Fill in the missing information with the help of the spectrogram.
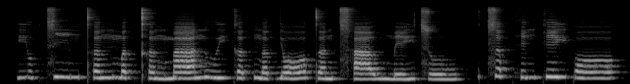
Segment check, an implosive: absent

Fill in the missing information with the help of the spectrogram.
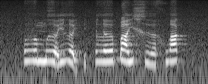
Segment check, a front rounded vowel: absent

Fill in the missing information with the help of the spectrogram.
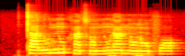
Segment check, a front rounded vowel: absent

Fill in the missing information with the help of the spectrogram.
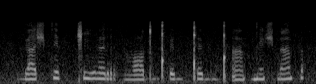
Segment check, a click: present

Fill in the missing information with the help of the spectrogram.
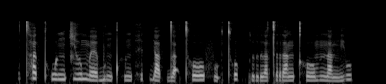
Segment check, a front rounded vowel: absent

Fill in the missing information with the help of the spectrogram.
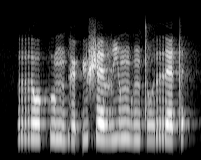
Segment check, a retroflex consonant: absent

